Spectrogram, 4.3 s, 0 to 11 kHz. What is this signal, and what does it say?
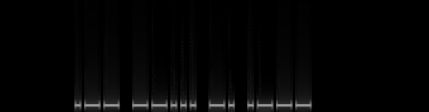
Morse code, heard as a keyed tone, about 25 wpm, 700 Hz. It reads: W7NJ
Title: USA Call Signs - 3x Character Spacing - 25wpm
